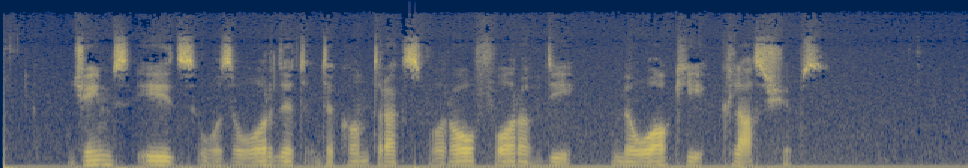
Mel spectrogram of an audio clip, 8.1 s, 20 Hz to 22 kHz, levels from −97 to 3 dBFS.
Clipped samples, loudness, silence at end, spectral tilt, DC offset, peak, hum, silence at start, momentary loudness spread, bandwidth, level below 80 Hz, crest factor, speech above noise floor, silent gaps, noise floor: under 0.1%; -18 LUFS; 0 s; -2.5 dB/octave; under 0.1%; 0 dBFS; none; 0.05 s; 13 LU; 16.5 kHz; -38 dBFS; 20 dB; 20 dB; none; -40 dBFS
